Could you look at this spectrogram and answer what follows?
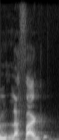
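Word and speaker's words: Lafargue: ocurre y según Paul lafarge que se pronuncia por la faq y su libro el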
